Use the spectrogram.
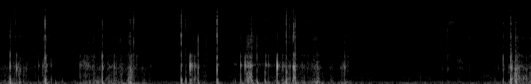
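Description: Long painted nails tap and scratch a medium orange plastic styling cream bottle and its orange plastic cap, held close to the microphone; the bottle is hollow, with the fill level unknown. A series of quick, dry, crunchy clicks with a hollow plastic tone around 855 Hz is interspersed with soft scratching, and each tap dies away almost instantly.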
